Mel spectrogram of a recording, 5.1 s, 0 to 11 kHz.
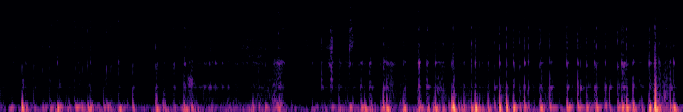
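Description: Short nails and fingertips of both hands tap and scratch the top housing and two metal-ringed microphone capsules of a small, solid black plastic TASCAM handheld recorder. The result is a rapid, uneven stream of soft, deep thumps with a faint scratchy rustle. Quiet tonal traces ring around 600 Hz and 1.7 kHz.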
